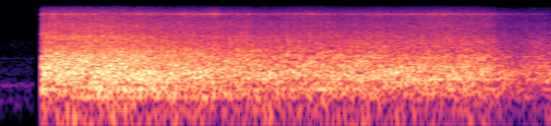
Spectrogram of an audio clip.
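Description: A new Contra Costa County fire crews' firefighting helicopter, called Confire One, in flight produces a loud, steady engine-and-rotor roar that cuts in abruptly and holds constant throughout, easing slightly at the end. No voices.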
